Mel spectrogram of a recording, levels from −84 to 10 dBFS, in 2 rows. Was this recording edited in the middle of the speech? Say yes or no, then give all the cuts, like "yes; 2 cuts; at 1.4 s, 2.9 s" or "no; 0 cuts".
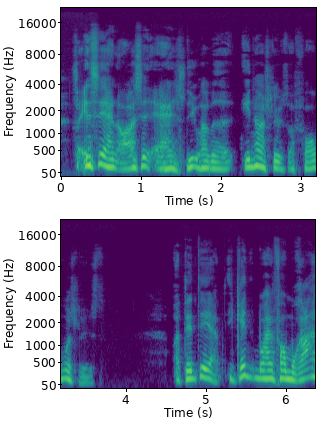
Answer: no; 0 cuts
